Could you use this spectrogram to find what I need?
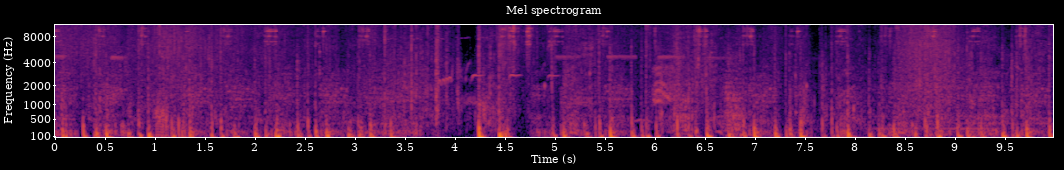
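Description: Hooves thud quickly on soft ground as a horse gallops.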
